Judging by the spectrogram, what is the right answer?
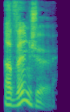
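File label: "avenger", English, British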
